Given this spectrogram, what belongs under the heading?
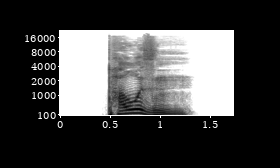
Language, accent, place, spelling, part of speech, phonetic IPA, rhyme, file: German, Germany, Berlin, pausen, verb, [ˈpaʊ̯zn̩], -aʊ̯zn̩, De-pausen.ogg
- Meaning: to trace, to copy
